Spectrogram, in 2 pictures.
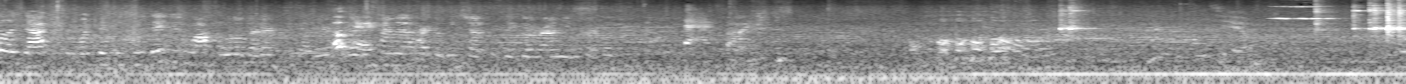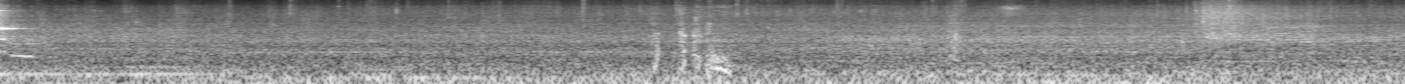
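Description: Dogs' paws pad softly on sand.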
